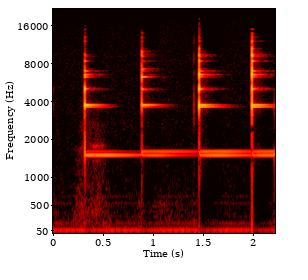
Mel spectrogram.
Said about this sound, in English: It's not the most melodic bell, but my partner Aya gave me this bell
